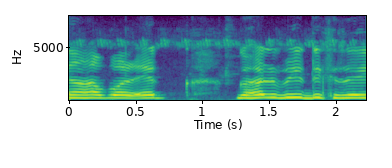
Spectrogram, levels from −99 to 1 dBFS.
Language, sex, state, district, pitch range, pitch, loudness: Hindi, female, Jharkhand, Garhwa, 270-295 Hz, 275 Hz, -12 LUFS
